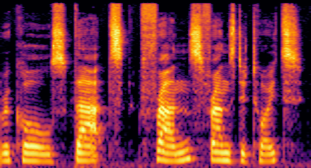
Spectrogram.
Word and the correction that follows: du Toit: or twat. You know, it's pronounced Franz du Toit.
